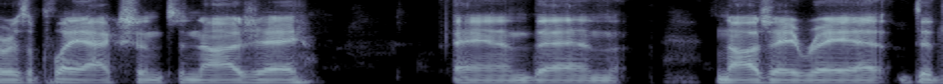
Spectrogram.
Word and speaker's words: Najee: He pronounces it Najee.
